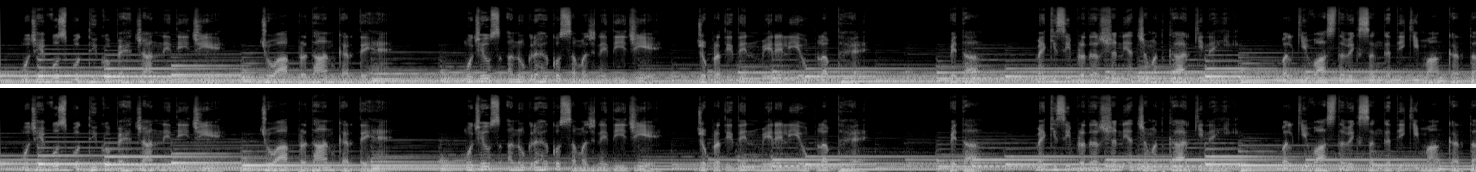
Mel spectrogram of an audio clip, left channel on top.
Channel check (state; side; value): noise; left; hum, 7 dB below the sound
